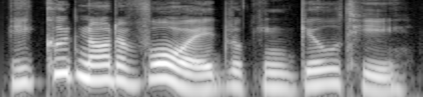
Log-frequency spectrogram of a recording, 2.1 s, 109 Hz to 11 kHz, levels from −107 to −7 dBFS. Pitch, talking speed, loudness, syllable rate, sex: 205 Hz, 170 wpm, -17 LUFS, 4.5 syllables/s, female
